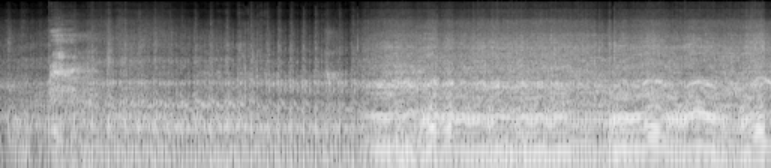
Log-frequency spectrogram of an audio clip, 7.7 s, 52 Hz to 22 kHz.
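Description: A 2022 TM Racing EN300Fi fuel-injected dirt bike engine runs close and loud, idling roughly before opening into a stronger sustained rev with rising and falling pitch in the last few seconds.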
